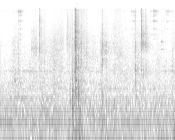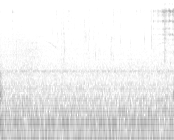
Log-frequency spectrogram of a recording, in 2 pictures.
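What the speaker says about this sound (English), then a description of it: "then we are going to pour it into our salad and stir everything up." Whisked dressing is poured into a keto Greek salad with cauliflower in a kitchen, giving soft trickling and clinking sounds with a few sharp taps of utensil on bowl, fairly quiet and close.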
